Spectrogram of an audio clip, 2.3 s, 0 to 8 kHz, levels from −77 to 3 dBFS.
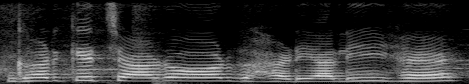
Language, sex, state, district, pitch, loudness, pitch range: Hindi, female, West Bengal, Alipurduar, 300 Hz, -14 LUFS, 280-310 Hz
